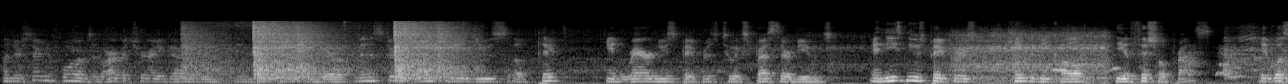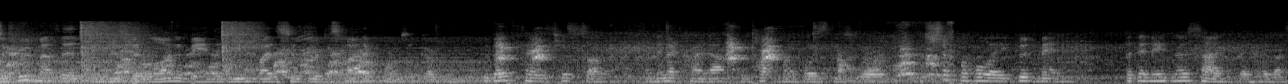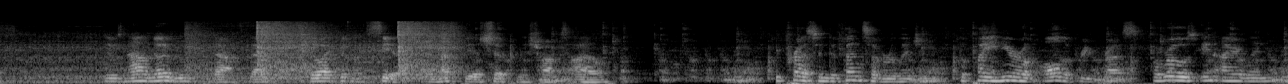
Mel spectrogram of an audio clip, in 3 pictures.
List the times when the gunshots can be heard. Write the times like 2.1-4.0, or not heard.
1.8-4.8, 12.9-15.6, 27.6-30.5.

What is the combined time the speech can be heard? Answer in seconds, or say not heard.
36 s.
